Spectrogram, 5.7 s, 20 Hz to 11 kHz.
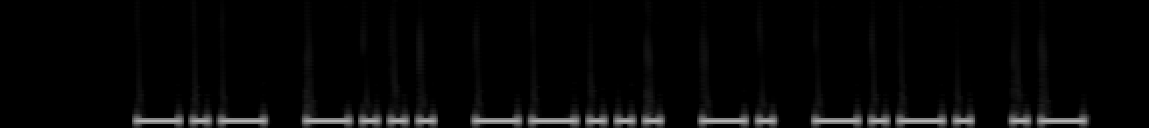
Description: Morse code, heard as a keyed tone, about 17 wpm, 700 Hz. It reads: KB7NCA
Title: USA Call Signs - 6 Characters - Repeated 2x - 17wpm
